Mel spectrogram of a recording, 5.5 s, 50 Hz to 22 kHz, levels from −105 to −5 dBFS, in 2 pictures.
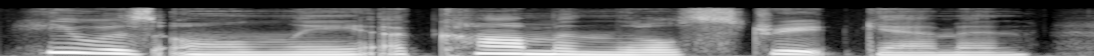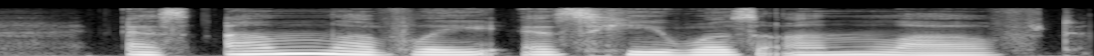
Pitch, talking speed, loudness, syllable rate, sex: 190 Hz, 155 wpm, -16 LUFS, 4.8 syllables/s, female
